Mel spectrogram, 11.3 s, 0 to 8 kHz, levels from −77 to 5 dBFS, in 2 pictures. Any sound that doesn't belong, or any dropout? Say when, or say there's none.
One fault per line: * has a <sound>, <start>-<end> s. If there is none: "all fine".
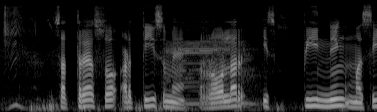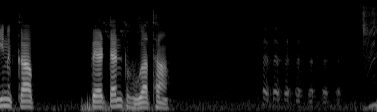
* has a laugh, 9.6-10.8 s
